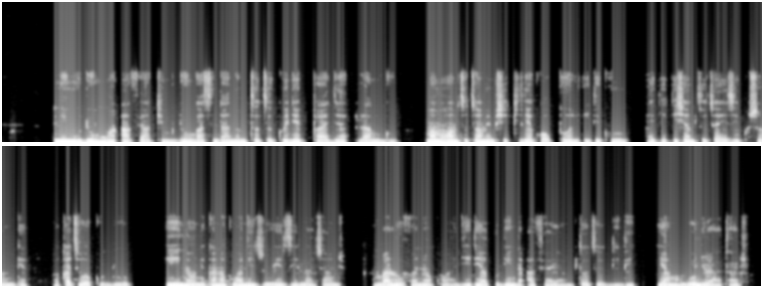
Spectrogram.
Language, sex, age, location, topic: Swahili, female, 25-35, Nakuru, health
